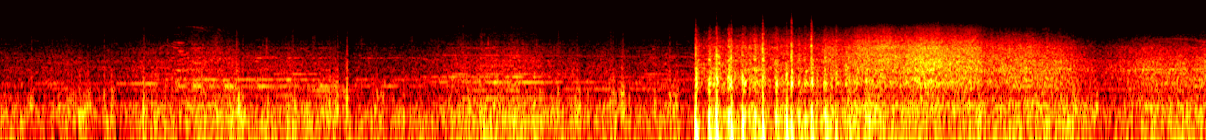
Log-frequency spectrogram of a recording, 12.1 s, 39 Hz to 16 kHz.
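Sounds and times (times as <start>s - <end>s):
fireworks cracking: 6.9s - 11.4s
fireworks crackling hiss: 6.9s - 12.0s.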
